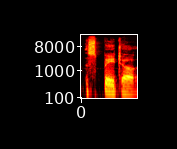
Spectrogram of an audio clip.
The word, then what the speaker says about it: später: First umlaut we have here a, but it is pronounced as a if it comes in any word, just as a in mate in English.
